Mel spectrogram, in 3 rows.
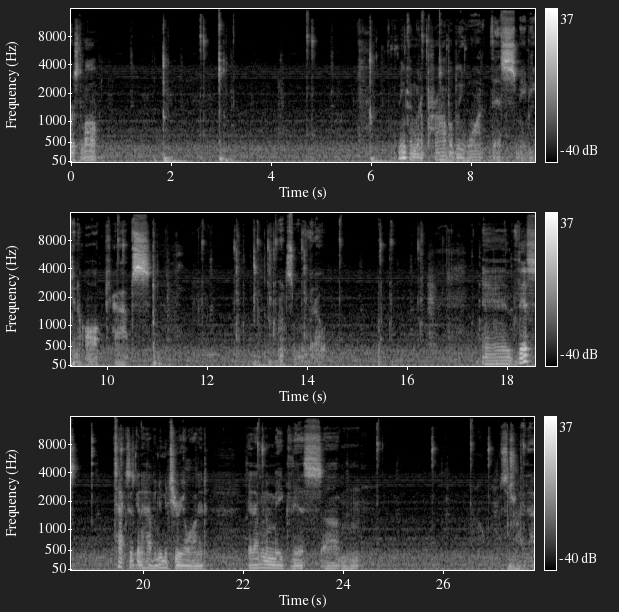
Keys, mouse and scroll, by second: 1.8 g, 3.0 s, 5.3-6.0 scroll up 5, 6.0 g, 7.4 s, 9.3 g, 10.9 Tab.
